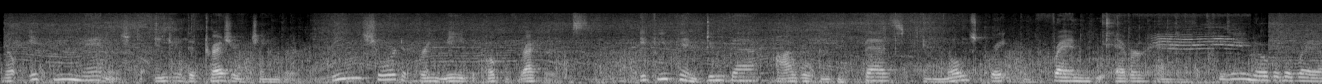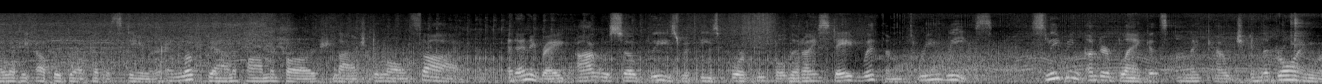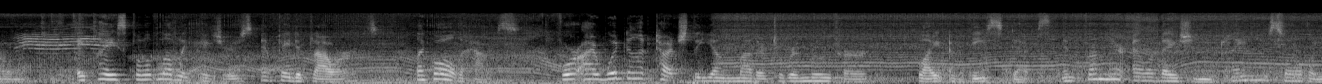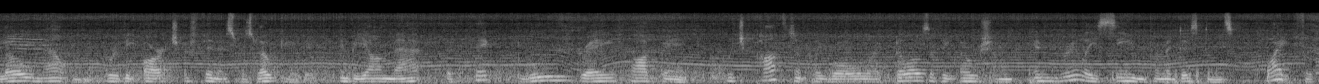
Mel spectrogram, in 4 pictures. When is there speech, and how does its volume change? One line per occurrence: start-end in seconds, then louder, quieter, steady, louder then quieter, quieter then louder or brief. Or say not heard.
0.0-52.8 steady.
